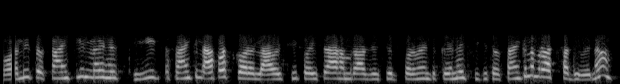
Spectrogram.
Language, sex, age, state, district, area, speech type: Maithili, female, 30-45, Bihar, Samastipur, rural, conversation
